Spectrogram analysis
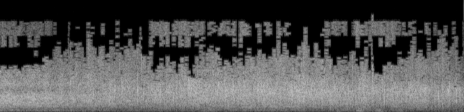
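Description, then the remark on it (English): A large audience applauds steadily, a dense wash of clapping that stays loud and even for the full few seconds without fading. “It's amazing how when they insult me, you always applaud, isn't it?”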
